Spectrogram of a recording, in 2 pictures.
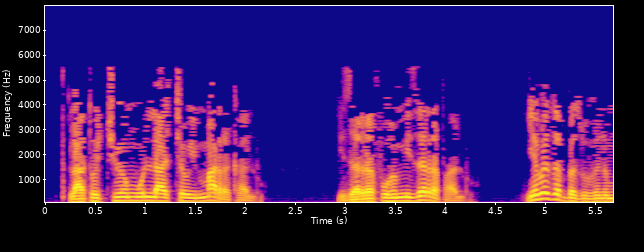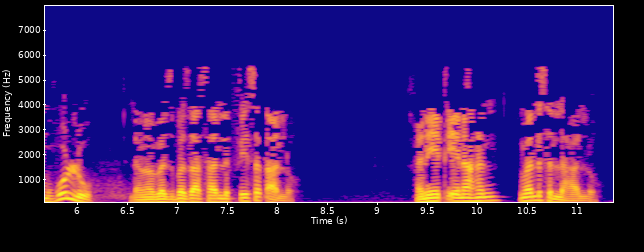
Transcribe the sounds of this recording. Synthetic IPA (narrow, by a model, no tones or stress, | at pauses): t̪ʼɨlat̪ʰo̞t͡ʃːɪhɨmhulːat͡ʃːɛwjɪmːaɾːəkʰa̰lːu | jɪzərːəfuhɨmjɪzərːəfa̰lːu | jɛβəzəbːəzuhɨnɨmɦulːu | lʔəməβəzbəzasalːɨfe̞sət̪ʼalːə̰hu | ʔɨne̞t̪ʼe̞naɦɨnɨməlːɨsɨlːɨha̰lːə̰hu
